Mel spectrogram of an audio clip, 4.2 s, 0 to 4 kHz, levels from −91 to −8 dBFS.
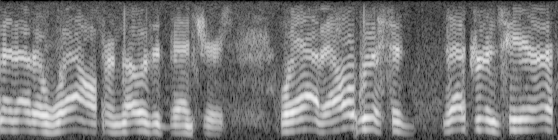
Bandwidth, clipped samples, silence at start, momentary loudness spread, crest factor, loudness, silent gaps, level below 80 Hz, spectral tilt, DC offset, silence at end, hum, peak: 4 kHz; under 0.1%; 0 s; 7 LU; 14 dB; -21 LUFS; none; -70 dBFS; -9 dB/octave; under 0.1%; 0 s; none; -6 dBFS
